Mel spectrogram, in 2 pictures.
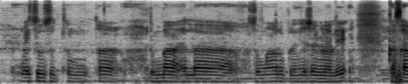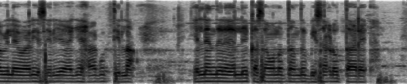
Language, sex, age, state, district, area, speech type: Kannada, male, 45-60, Karnataka, Mysore, rural, spontaneous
